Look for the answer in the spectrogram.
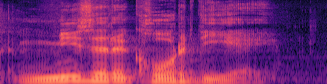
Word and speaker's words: Misericordiae: The correct word is Misericordiae, Misericordiae. I was saying Misericordiae, which is, that's not even how you pronounce the word.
